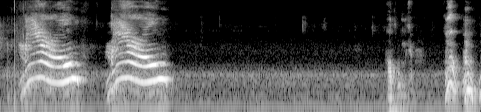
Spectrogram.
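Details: A pet grey parrot mimics a cat, giving two drawn-out, wavering meows about a second apart, then a long pause before a few short, clipped sounds.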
